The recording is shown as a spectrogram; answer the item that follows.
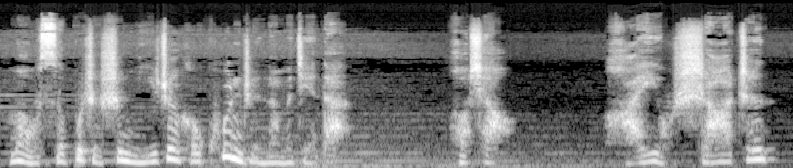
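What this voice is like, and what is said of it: Quiet, hushed line of dialogue. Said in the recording (Chinese): “小声的说”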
